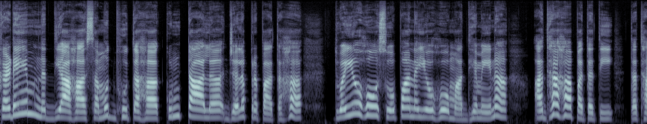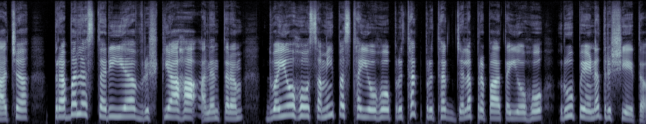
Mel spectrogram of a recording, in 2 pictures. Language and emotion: Sanskrit, neutral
